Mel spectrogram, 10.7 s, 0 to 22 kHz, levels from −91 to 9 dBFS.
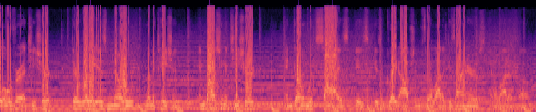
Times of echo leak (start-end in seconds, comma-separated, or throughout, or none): none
